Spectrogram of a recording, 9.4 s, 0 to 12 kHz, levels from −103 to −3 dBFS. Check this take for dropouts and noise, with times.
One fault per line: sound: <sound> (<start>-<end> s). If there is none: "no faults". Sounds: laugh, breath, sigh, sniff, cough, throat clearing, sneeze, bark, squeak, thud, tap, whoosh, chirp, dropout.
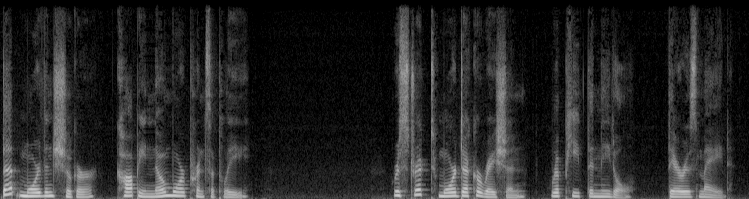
no faults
